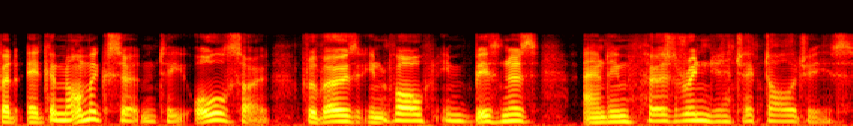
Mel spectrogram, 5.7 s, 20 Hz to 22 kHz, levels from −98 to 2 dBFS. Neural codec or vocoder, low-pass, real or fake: autoencoder, 22.05 kHz, a latent of 192 numbers a frame, VITS, trained on many speakers; 7.2 kHz; fake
